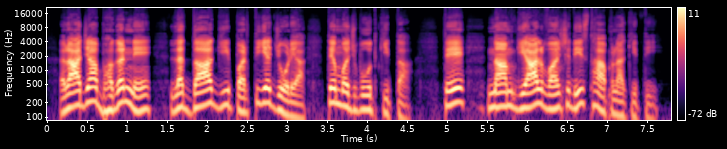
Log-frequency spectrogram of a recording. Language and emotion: Dogri, neutral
